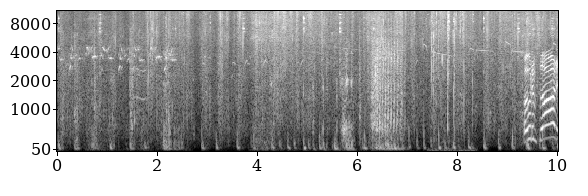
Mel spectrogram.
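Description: Horse hooves clopping at a steady gallop in the Western video game Red Dead Redemption, rhythmic hoofbeats close by under characters' dialogue, with a brief whinny near the end.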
